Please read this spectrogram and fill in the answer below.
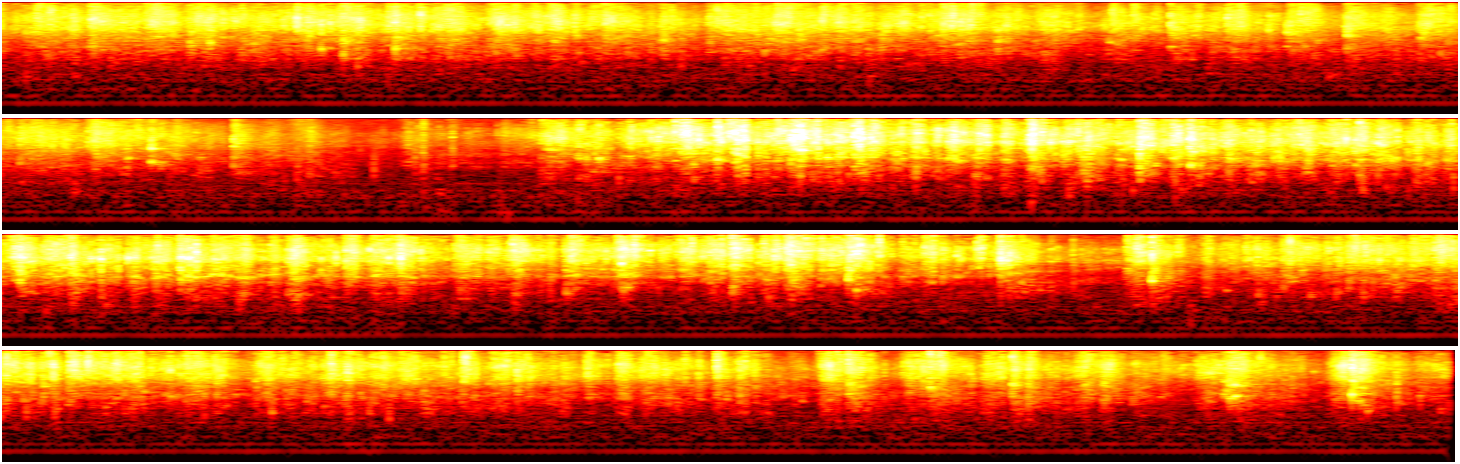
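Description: Melting ice and salt water sloshing and rattling inside a hand-shaken Ice Cream Magic ice cream maker as it is shaken nonstop. The sloshing lets up briefly about nine seconds in, then comes back louder.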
